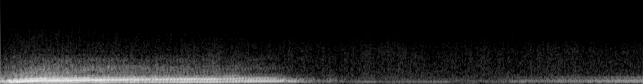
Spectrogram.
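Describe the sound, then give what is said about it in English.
A car engine roars loudly with a rising rev for about three seconds, then drops to a low, steady idle-like rumble as the vehicle pulls away. “I run back into my room, down the fire escape into my car.”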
